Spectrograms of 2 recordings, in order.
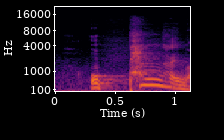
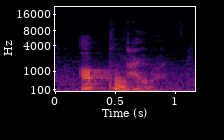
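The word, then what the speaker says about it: Oppenheimer: 오픈하이머라고 알아요? 네? 오픈하이머. 오펜하이머요? 아, 예, 예. 예. 애가 약한 발음이기 때문에 약하게 발음해야 돼요. 오펜하이머 아니에요. 오픈하이머. 이가 약하게 발음.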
